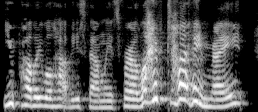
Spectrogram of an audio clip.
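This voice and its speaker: Woman podcast co-host, soft-spoken, pauses and restarts. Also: mid-range voice, sing-song. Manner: hesitant, searching for words, gentle. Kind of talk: conversational interview.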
